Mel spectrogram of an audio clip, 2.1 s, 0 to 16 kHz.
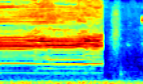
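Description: Kenchii Flash dog-grooming clipper with a #30 blade running steadily as it shaves the hair from the V between a dog's paw pads, then cutting off about one and a half seconds in.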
